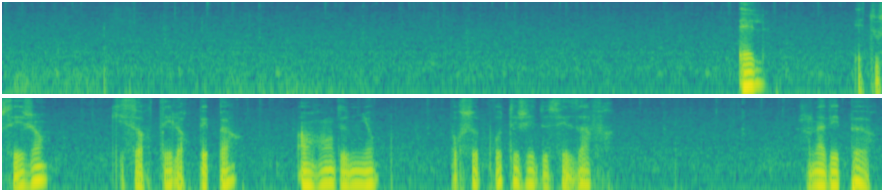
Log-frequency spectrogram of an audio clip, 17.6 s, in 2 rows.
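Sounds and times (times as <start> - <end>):
rain falling: 0.0 - 17.6
speech: 7.4 - 7.7, 8.7 - 9.4, 10.0 - 11.2, 11.8 - 12.6, 13.3 - 14.9, 16.8 - 17.6.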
